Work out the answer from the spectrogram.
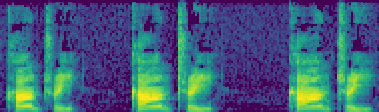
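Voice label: "Country", English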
